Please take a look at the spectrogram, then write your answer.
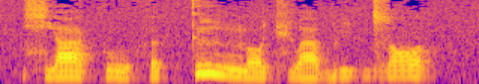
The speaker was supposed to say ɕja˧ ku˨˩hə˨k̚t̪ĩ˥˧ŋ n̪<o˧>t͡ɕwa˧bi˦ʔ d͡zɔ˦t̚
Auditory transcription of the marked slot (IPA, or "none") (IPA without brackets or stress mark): ɔ˧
